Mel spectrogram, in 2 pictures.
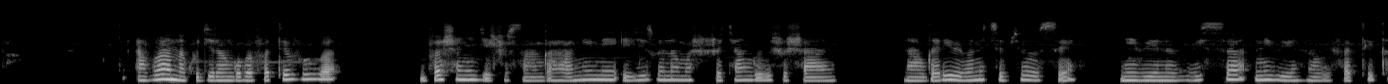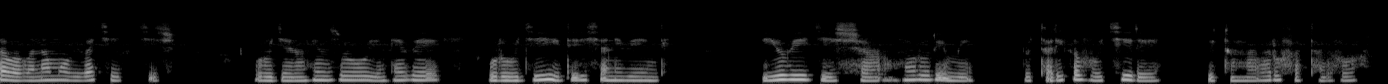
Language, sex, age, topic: Kinyarwanda, female, 18-24, education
